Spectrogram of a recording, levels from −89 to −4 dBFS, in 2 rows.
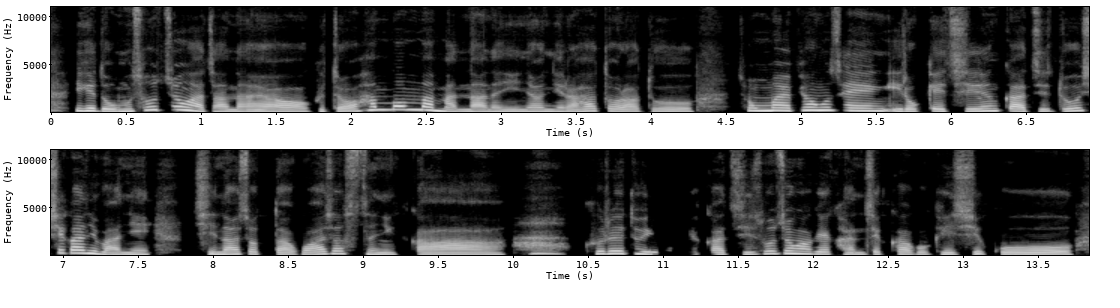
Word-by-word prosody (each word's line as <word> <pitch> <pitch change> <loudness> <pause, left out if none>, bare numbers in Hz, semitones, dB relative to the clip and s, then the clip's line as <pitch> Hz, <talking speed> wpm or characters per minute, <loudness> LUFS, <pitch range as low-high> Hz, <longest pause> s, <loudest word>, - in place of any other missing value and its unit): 이게 255 0 +4
너무 215 -2 +2
소중하잖아요. 195 - +1
그죠? 185 - -2
1 330 +7 0
번만 350 -5 +5
만나는 185 -2 0
인연이라 185 +2 -1
하더라도 175 -6 -2 0.3
정말 270 +1 +4
"평생 285 -5 +4
이렇게 210 +1 0
지금까지도 225 +1 0
시간이 315 -1 +3
많이 185 -3 0 0.3
지나셨다"고 210 -3 -1
하셨으니까 180 -7 -1 0.5
그래도 265 0 0
이렇게까지 200 -2 -4
소중하게 255 -2 +1
간직하고 200 +3 -3
계시고 180 - -1
210 Hz, 310 characters per minute, -23 LUFS, 185-255 Hz, 0.5 s, 번만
